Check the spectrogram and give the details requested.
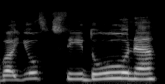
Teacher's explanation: دو کو 2 حرکات کھینچیں گے، اس کے ساتھ واو مدہ ہے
